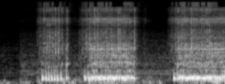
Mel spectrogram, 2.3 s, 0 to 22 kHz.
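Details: Used Traxxas T-Maxx 2.5 nitro engine, fuel tank confirmed sealed, idle screw at minimum and carburetor fully closed: short fast buzzy bursts whose pitch never settles low; idles too high, owner suspects an air leak.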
